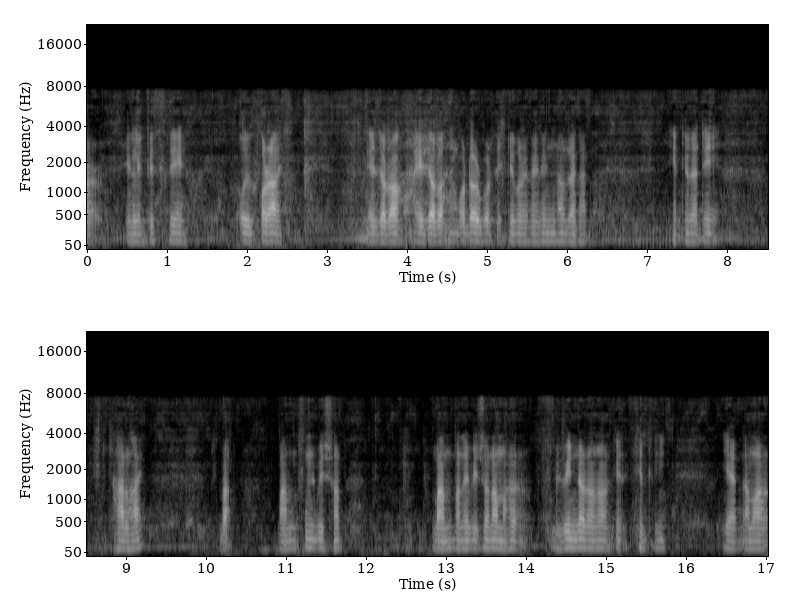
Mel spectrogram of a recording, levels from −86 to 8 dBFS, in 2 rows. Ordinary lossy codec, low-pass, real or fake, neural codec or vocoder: none; none; fake; codec, 16 kHz, 4.8 kbps, FACodec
